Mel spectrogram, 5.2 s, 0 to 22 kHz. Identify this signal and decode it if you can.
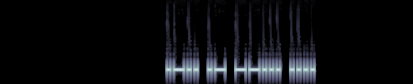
Morse code, heard as a keyed tone, about 28 wpm, 700 Hz. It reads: LA7H
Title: DXCC-100 Call Signs - 4 Characters - Repeated 3x - 28wpm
